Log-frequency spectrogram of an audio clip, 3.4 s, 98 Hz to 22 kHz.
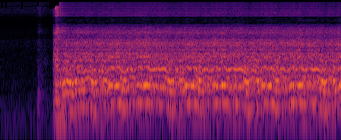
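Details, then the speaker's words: Triumph Stag, off the road about 20 years, after a top-end rebuild, first start attempt, no choke, in neutral: steady starter drone, engine spins evenly but never fires. Fuel suspected, not confirmed; cranks but won't start. "Okay. What does that tell us? Seems like fuel, doesn't it, really? Get through. Well, it's got fuel."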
